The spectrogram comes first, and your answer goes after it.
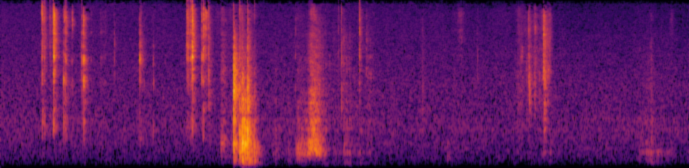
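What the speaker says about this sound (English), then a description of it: "these pearls are all connected together, so I'm just going to cut them apart" Scissors snip apart a strand of connected sugar pearls for cupcake decorating, giving a scattered series of sharp, close clicks and snips separated by quiet pauses.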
